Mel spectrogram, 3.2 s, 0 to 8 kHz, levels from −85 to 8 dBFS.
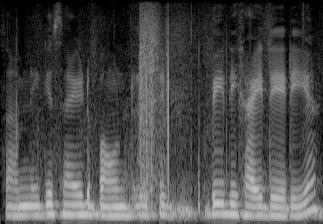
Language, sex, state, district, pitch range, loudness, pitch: Hindi, male, Chandigarh, Chandigarh, 120-135 Hz, -20 LUFS, 125 Hz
